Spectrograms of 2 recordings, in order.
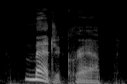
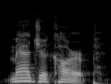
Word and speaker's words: Magikarp: i've never had to say it let's see magic crap no no um dumbass well that's not real how to pronounce magikarp magikarp magikarp magikarp magikarp magikarp there you go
